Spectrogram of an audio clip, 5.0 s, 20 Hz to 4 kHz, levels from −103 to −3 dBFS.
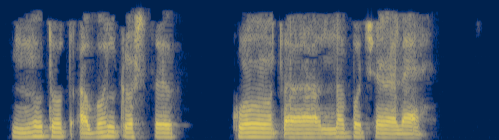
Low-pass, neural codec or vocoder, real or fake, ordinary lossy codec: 3.6 kHz; codec, 16 kHz, 4 kbps, FreqCodec, larger model; fake; MP3, 24 kbps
